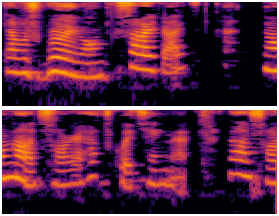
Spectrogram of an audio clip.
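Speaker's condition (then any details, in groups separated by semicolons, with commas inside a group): Brain injury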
